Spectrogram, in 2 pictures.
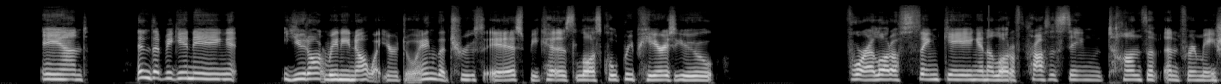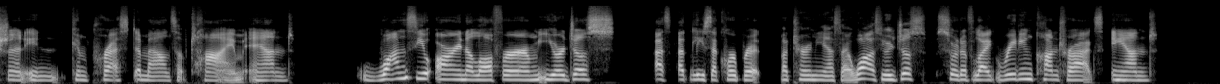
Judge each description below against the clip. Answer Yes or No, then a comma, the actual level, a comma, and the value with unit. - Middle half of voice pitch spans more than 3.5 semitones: No, narrow, 2.4 semitones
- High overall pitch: Yes, high, 215 Hz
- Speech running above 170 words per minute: No, average, 155 wpm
